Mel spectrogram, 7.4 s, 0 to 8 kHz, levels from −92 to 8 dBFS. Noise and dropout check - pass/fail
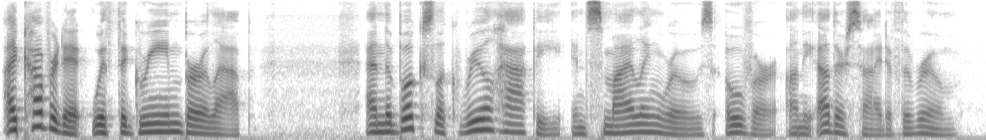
pass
